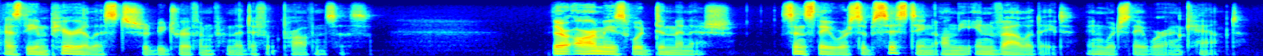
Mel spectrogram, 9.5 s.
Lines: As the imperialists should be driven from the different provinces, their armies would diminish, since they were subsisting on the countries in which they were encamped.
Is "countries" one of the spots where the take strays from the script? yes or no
yes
